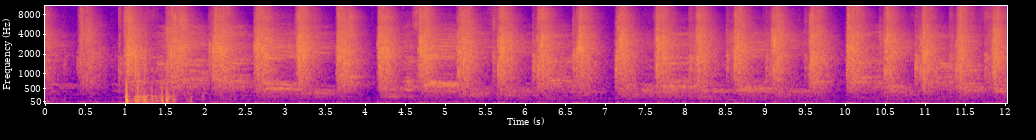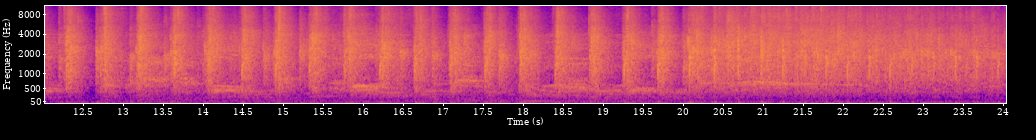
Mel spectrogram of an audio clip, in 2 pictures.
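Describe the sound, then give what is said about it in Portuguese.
Rhythmic clapping from a crowd at a formal ceremony honouring a man on his 83rd birthday: many even, brisk claps in a steady beat, with the crowd noise growing denser toward the end. “Então, nós vamos cantar os parabéns.”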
